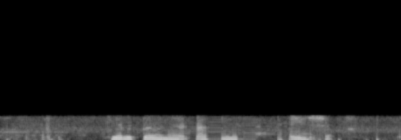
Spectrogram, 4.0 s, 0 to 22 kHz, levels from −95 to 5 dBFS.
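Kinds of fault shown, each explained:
Tandem speech coding: The sound is muffled, with nothing above about 3.8 kHz, and has a rough, warbly texture throughout. This points to three speech codecs in sequence, ending in a CVSD-style coder, each re-encoding the previous codec's degraded output so the errors accumulate.
Robotic sound from repeated short buffers: From 1.68 to 3.09 s the speech turns into a rigid, metallic buzz at 100 Hz. This is likely from a 10 ms buffer being replayed in place of late audio, with most of the real signal in that span skipped.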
